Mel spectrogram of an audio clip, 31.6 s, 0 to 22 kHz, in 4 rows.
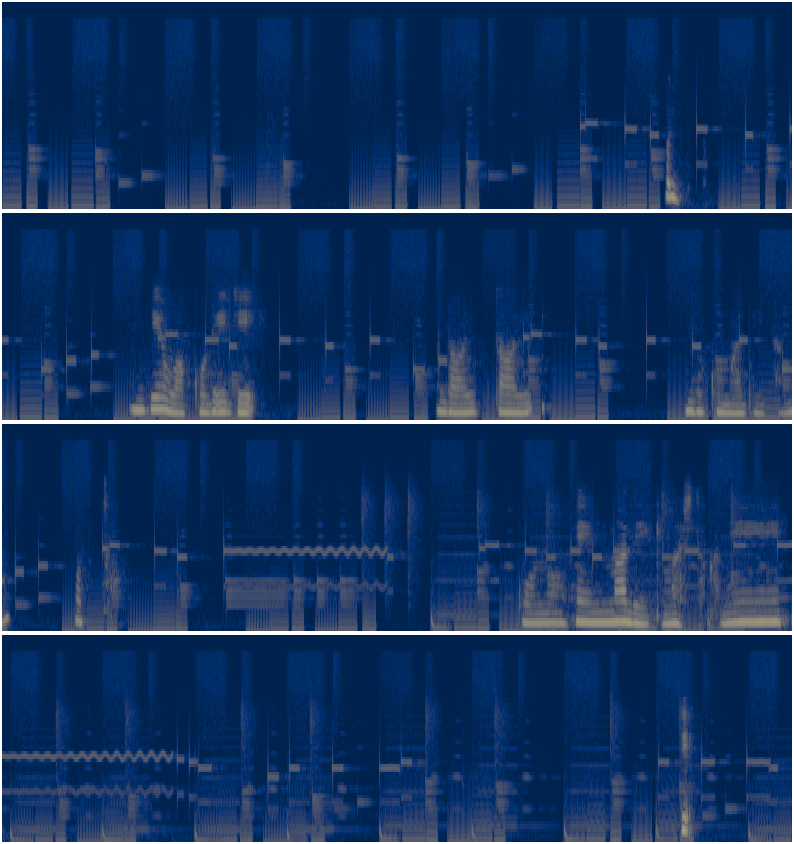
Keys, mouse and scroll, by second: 0.1 alt+click, 0.8 alt+click, 2.0 alt+click, 2.6 alt+click, 3.4 alt+click, 3.6 Tab, 4.2 click, 7.0-8.3 drag, 9.1-10.2 drag, 11.0-11.4 alt+drag, 11.7-12.1 alt+drag, 12.3 alt+drag, 12.6 alt+click, 13.6 alt+middle drag, 14.1 alt+click, 14.6 alt+Tab, 17.0 alt+click, 18.6 alt+click, 26.9 alt+click, 28.8-29.9 scroll down 1, 29.9-31.4 scroll down 2.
